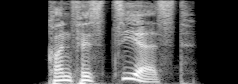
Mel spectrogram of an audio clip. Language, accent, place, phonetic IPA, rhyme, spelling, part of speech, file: German, Germany, Berlin, [kɔnfɪsˈt͡siːɐ̯st], -iːɐ̯st, konfiszierst, verb, De-konfiszierst.ogg
- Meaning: second-person singular present of konfiszieren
